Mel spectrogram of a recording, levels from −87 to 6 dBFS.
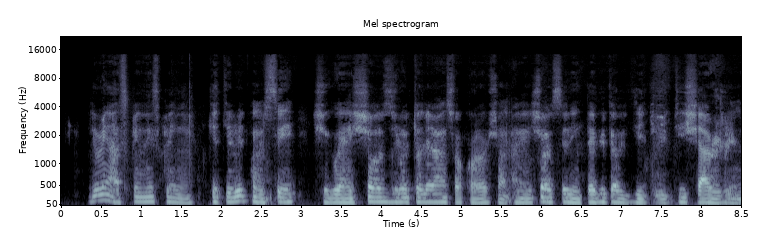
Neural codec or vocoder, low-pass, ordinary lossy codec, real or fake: codec, 44.1 kHz, 3.4 kbps, Pupu-Codec; 14.4 kHz; MP3, 64 kbps; fake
